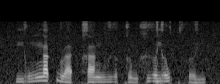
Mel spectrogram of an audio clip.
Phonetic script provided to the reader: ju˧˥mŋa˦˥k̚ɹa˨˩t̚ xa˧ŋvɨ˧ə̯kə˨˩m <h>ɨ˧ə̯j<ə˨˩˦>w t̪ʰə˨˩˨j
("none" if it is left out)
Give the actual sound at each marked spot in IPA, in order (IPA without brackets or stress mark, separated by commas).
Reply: x, ə˧˥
